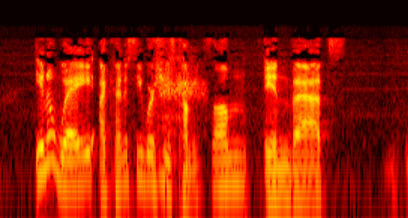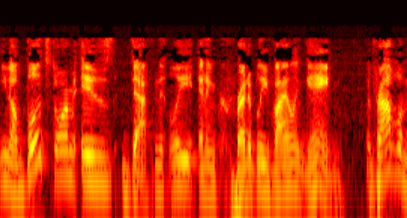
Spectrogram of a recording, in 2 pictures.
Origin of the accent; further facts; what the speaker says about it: Wisconsin, United States; I'm from Wisconsin, and we're in the middle of a war as it is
